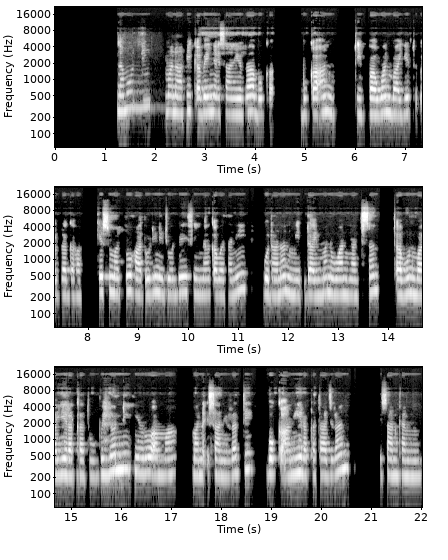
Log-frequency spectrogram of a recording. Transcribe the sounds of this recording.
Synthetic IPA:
nɐmo̞ːnːɪ | mɐnaːfɪkʼɐbe̞ːɲːɐɪsaːnɪrːaː | bʊkʼːaʔɐn | t̪ʼiːbːaːwːɐnbaːjʔe̞ːt̪ʊɪrːɐɡɐɦɐ | ke̞ːsːʊmɐt̪ːoːɦaːᶑoːliːnɪd͡ʒo̞ːlːe̞ːfiːnaːkʼɐbɐt̪ɐniː | ɡɔd̪aːnanmiːd̪ːaːɪmːɐnwaːnɲaːt͡ʃːɪ̥sɐn | ᶑʼɐbuːnbaːjʔe̞ːɾɐkːɐt̪ʊbʊjːoːnːɪjɛɾo̞ːɐmːaː | mɐnɐʔɪsaːnɪrːɐt̪ːɪ | bɔkʼːa̰ʔɐniːɾɐkːɐt̪aːd͡ʒɪɾɐn | ʔɪsaːŋkɐn

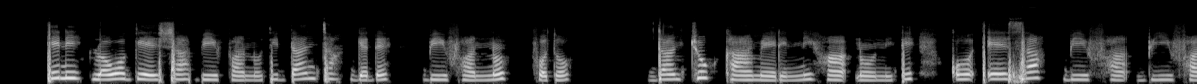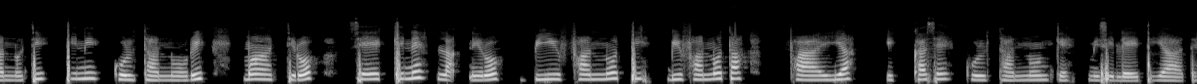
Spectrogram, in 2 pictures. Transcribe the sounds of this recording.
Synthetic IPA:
t̪ɪnɪlɔwɔɡe̞ːʃːɐbiːfːɐnːɔt̪ɪd̪ɐnt͡ʃːɐɡɛd̪ɛ | biːfɐnːɔ | fɔt̪ɔ | d̪ɐnt͡ʃːʊkaːme̞ːɾɪnːɪhaːʔːoːnːɪt̪ɪkʼɔːt̪ʼe̞ːsːɐ | b | biːfɐnːɔt̪ɪt̪ɪnɪkʊlt̪ɐnːoːɾɪmaːt̪ːɪɾɔse̞ːkːɪnɛlɐ̰ʔːɪɾɔː | fɐnːɔt̪ɪ | biːfɐnːɔt̪ɐ | faːjːɐ | ɪkːɐsɛkʊlt̪ɐnːɔŋkɛmɪsɪle̞ːt̪ɪjaːt̪ɛ

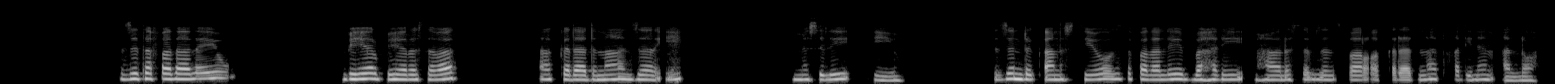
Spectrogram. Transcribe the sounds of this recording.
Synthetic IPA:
zɨt̪ʰɐfɐlalɐju | bɨheɾbɨheɾɐsɐβat̪̚ | ʔakʰːɐd̪ad̪ɨnazɐɾʔi | mɨsli | ɨjːu | ʔɨzɨnd̪ɨkʼːanɨst̪ʰijo̞zɨt̪ʰɐfɐlalɐjubaɦlimaħβɐɾɐsɐβzɨnt͡sʼɨfaɾ̰xa̰kʰːɐd̪a̰d̪ɨnat̪ʰɐ̥xɐd̪inɐnalːɐwa

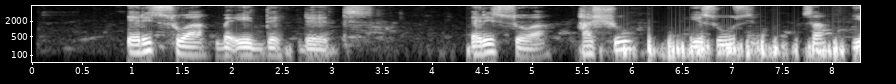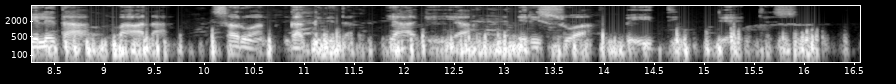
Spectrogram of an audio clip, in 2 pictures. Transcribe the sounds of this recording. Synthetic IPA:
ʔɛɾɪsːʊwaːbɛʔiːd̪ːɛd̪eːt̪ːɪ̥s | ʔɛɾɪsːʊwa | hɐʃːujɛsuːsɪsɐjɛlɛt̪aːbaːla̰ːsɐɾʊwɐnɡɐɡːɪd̪ɛt̪ɐjaːɡɛɪ̰ja̰ːʔɛɾɪsːʊwa̰ːbɛʔiːd̪ːɪd̪eːt̪ːeːs

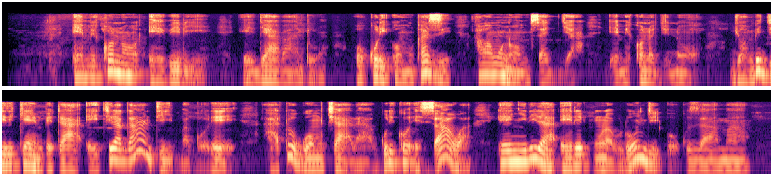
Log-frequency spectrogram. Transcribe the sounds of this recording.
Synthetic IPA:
e̞miko̞no̞e̞βiɾḭ | e̞̰ɾjaːβaːntu | okuliʔo̞mukaziawamuno̞ːmusaɟːaemiko̞no̞ɟino̞ | ɟo̞ːmbiɟiɾike̞ːmpe̞tae̞ciɾaɡantiβaɡo̞̰le̞ | ato̞ːɡwo̞ːmuca̰ːla̰ɡuliko̞ʔesaːwa̰e̞ɲiɾiɾaʔe̞ɾe̞tunula̰βṵluːɲɟio̞kuzaːma

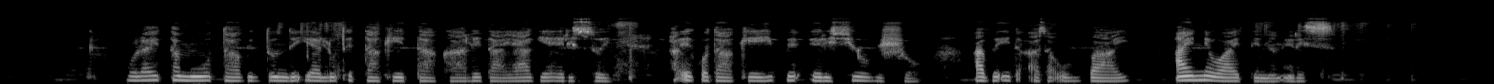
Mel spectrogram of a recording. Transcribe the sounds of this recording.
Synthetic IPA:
wɔlɐjt̪ːɐmoːt̪ːaːɡɪd̪ːɔnd̪ɛʔɪjaːlʊt̪ʼːɛt̪ːaːkʰe̞ːt̪ːaːkaːlɛt̪aːjaːɡɪjaɛɾɪsːɔjhɐʔɛkʼɔt̪aːkʰe̞ːhɪpːɛɛɾɪsːɪjɔɡɪʃːɐw | ɐbɛʔɪd̪ɐʔɐ̰sɐ̰ʔʊbːaːj | ɐjnːɛwaːjɛt̪ːɪnːɐnɛɾɪs

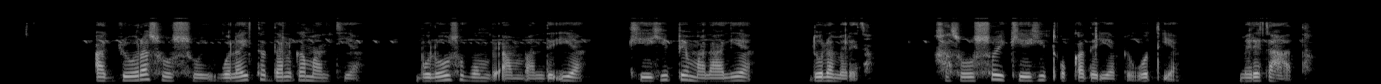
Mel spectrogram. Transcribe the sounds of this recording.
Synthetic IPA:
ʔɐd͡ʒːo̞ːɾɐso̞ːsːɔjwɔlɐjt̪ːɐd̪ɐlɡɐmɐnt̪ʰːɪja | bɔlo̞ːsɔbɔmbɛ̰ʔɐmbɐnd̪ɛ̰ʔɪja | kʰe̞ːhɪpːɛmɐlaːlɪjɐ | d̪ɔlɐmɛɾʔɛ̰t̪ʰɐ̥ | hɐso̞ːsːɔjkʰe̞ːhɪt̪ʼɔkʼːɐd̪ɛɾɪjɐpːɛ̰wɔt̪ʼːɪ̰ja̰ | mɛɾɛt̪ɐha̰ːt̪ːɐ̥

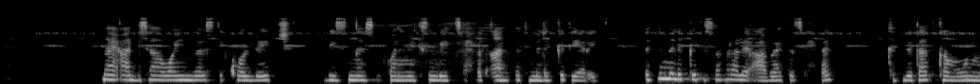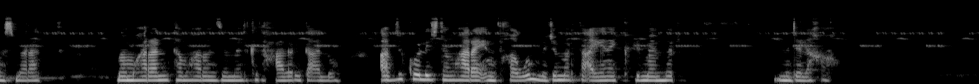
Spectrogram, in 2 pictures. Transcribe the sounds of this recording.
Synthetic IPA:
najʔad̪ːisaββwajunivɐɾsi̥t̪ʰikʰo̞led͡ʒ | biznɐsikʰo̞nomiksɨnbet̪ʰɐt͡sʼɨħfɐt̪ʔanfɐt̪mɨlɨkːɨt̪jɛɾʔi | ʔɨt̪ʰimɨlɨkːɨt̪zɨ̥st̪ʰɐfɐlalɐjʔaβajat̪ʰːɐt͡sʼɨ̥ħfɐt̪̚ | kʰɨflɨt̪ʰat̪kʰɐmuwʊnmɐsmɐɾat̪mɐmhaɾant̪ʰɐmhaɾo̞nzɨmɐlkʰɨt̪ħaβɐɾit̪ʰaːlːɐwu | ʔaβzikʰo̞le̞d͡ʒt̪ʰɐmɦaɾajɨnt̪ʰɨ̥xɐwːʊnmɐd͡ʒɛmːɐɾt̪ʰaʔajːenajkʰɨ̥flimɐmhɨɾ | mɨd̪ɐlɐxa

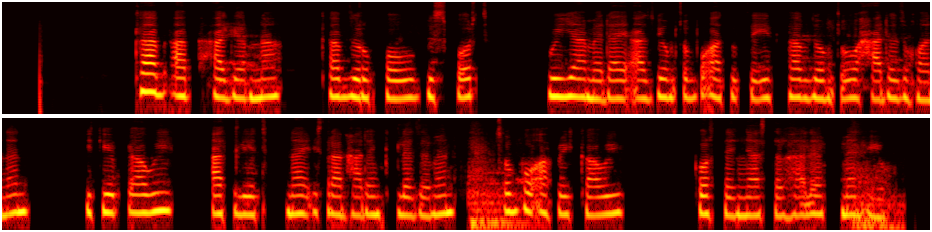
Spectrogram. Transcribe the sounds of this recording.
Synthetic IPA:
kʰaβaβhaɡɐɾna | kʰaβzɨɾɨkʰːɐβubɨspʰo̞ɾt̪ | wʊjːamɐd̪ajʔazijo̞mt͡sʼɨbːuχʼat̪ʰut͡sʼɨʔit̪kʰaβzomt͡sʼɨβuħad̪ɐzɨxo̞nɐn | ʔit̪ʰijo̞pʼjawi | ʔat̪le̞t̪ | najʕɨsɾanħad̪ɐnkʰɨflɐzɐmɐnt͡sʼɨbːuχʼafɾikʰawi | spʰo̞ɾt̪ʰɐɲːazɨt̪ʰɐβɦalɐmɐnɨjːu

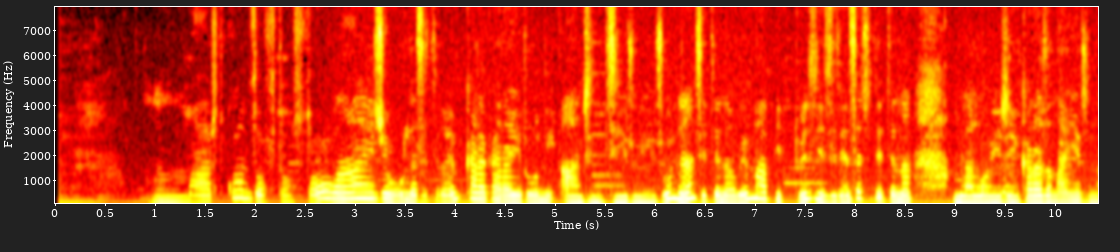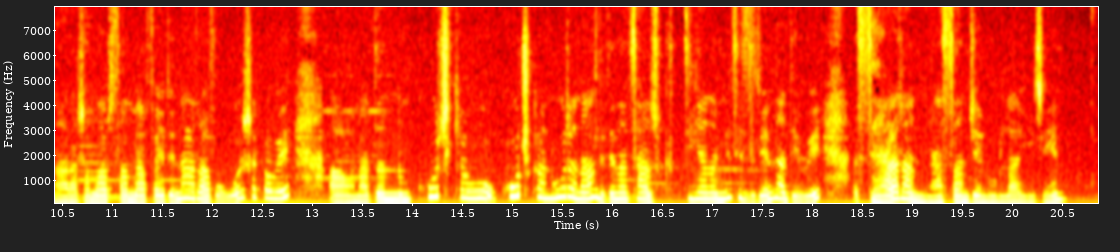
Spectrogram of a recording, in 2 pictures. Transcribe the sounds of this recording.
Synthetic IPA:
maɾt̪u̥kuanizovi̥t̪onzowaizeulunəzet̪enəwemikaɾakaɾaiɾoniʔaɳɖ͡ʐind͡ziɾuiɾunanizet̪enəwemapid̪uiziziɾenisaʈ͡ʂid̪et̪enə | milaloiɾenikaɾazanaeɾinaɾaʈ͡ʂəmaɾu̥saminafaiɾenaɾavauaʂakəwewanat̪inmikʰuʈ͡ʂi̥kʲaokuʈ͡ʂu̥kʲanuɾananid̪et̪enət͡siazu̥ki̥t̪ianamit͡siziɾeninad̪ewez̥eaɾamiasaɳɖ͡ʐenulunəiɾeni̥

